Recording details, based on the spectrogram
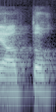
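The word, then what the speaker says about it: al toque: away you would say altoke i remember when you have a q and a u you just like continue with the k sound you don't pronounce u so it's and then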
